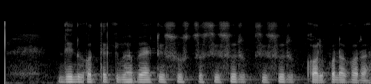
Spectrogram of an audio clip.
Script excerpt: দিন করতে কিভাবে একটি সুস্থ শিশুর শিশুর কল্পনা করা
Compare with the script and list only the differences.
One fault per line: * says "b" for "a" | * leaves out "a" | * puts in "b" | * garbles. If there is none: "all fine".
all fine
